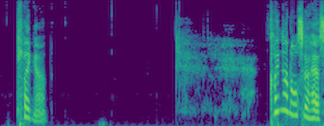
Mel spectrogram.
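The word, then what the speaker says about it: tlhIngan: So in Klingon, this sound tl is spelled TLH, and the word for Klingon is Klingon. You'll notice, by the way, that the I is uppercase.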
